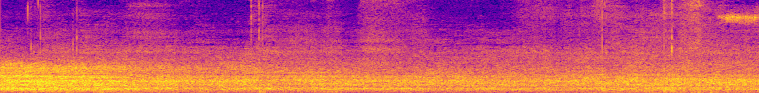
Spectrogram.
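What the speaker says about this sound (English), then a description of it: "what a beautiful plane that is." A TUI passenger jet arriving from Madrid at East Midlands Airport roars steadily and loudly throughout, a broad continuous engine rumble with no speech over it.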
